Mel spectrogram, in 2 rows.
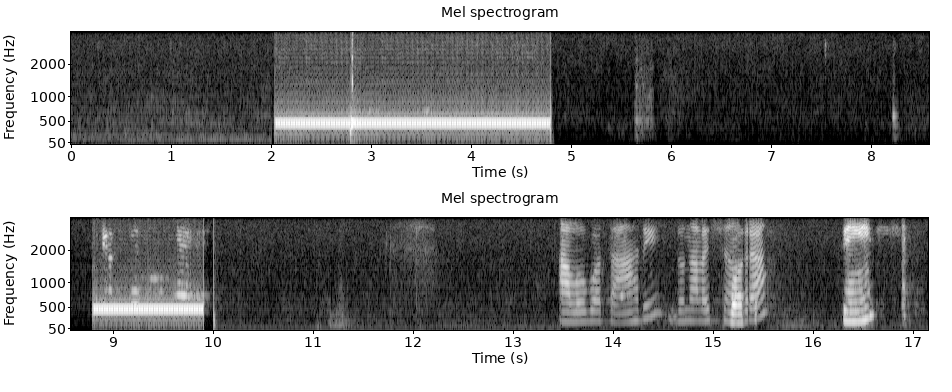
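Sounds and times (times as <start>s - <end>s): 
telephone line tone while a bank call is transferred and dialed: 2.0s - 4.8s, 8.8s - 10.0s
speech: 13.6s - 15.7s, 16.3s - 16.7s.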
